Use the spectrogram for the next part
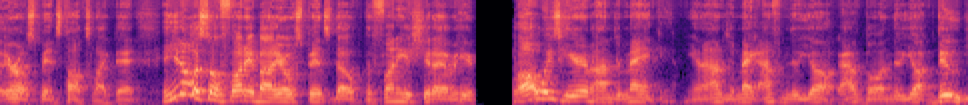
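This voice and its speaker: A man hosting casual boxing commentary, emphatic and profane, firing off rhetorical questions. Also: on the high side. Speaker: boxing news host.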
